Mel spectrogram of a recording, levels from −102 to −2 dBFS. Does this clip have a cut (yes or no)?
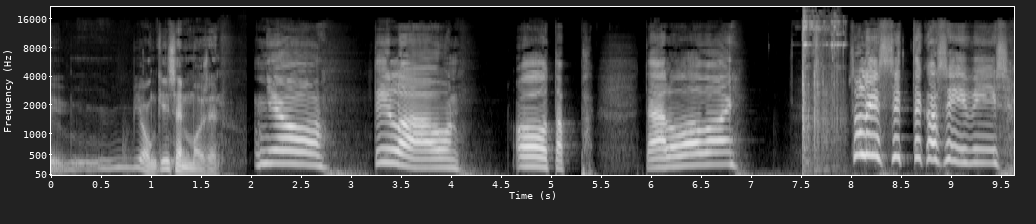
no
